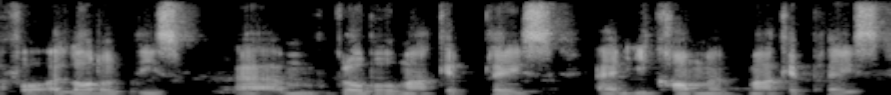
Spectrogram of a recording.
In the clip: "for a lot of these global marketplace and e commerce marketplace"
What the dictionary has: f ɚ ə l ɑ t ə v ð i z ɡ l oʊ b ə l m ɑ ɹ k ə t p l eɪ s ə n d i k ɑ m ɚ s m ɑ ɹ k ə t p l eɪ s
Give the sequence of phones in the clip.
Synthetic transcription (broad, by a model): f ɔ ə l ɑ t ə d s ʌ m ɡ l oʊ b ə l m ɑ k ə t p l eɪ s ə n i k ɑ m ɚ m ɑ k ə t p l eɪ s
